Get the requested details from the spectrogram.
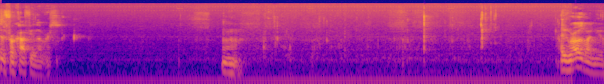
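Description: A man chews food with his mouth closed.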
